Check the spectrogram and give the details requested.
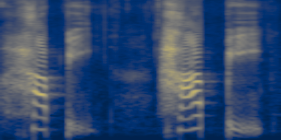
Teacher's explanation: তো প্রথম সিলেবাল হ্যাপে জোর পড়ে, যেমন হ্যাপি, এবং দ্বিতীয় সিলেবাল পি, এটা হচ্ছে আনস্ট্রেসড, কারণ এখানে জোর পড়ে না বা কম পড়ে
